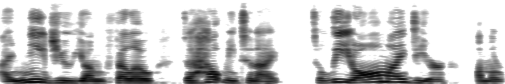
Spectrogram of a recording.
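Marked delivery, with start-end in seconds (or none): none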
